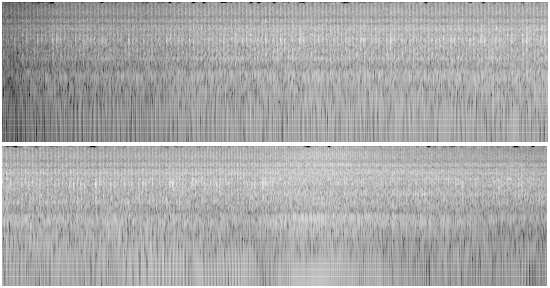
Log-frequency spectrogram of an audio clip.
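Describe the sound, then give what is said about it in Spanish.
A car engine runs with a loud, steady, rough rumble and a knocking edge. The sound swells over the first couple of seconds, then holds at an even level with no pauses. “Nos subimos al coche. A ver si logro encender esto.”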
